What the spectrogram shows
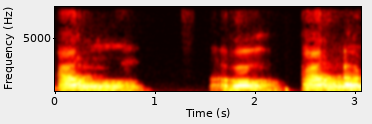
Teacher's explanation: Ini ro-nya langsung tebal.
